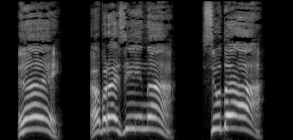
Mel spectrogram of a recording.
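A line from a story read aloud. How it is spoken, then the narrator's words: Shouting. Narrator (Russian): выкрикнул я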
